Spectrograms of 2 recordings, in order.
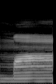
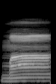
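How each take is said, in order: First: The pitch stays high and level throughout. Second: The pitch rises from middle to high. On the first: "high and flat" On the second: "আমি আমার ভয়েসের middle level থেকে হাই লেভেলে উঠে গেলাম।"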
